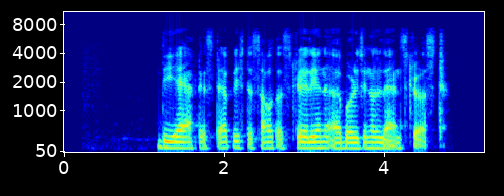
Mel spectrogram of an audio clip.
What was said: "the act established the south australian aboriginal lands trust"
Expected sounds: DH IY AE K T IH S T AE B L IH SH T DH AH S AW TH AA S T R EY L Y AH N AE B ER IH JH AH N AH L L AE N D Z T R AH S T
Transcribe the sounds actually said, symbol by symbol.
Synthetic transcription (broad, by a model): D IY AE K T IH S T AE B L IH SH T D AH S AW T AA S T R EY L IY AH N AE B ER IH JH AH N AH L L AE N D S T R AH S T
